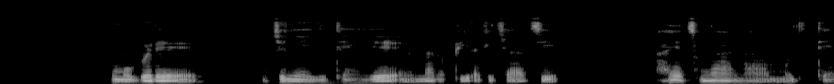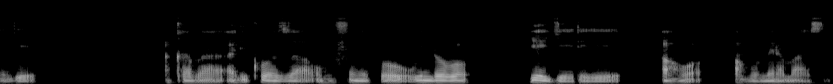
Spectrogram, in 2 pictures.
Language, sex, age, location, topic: Kinyarwanda, male, 18-24, Kigali, health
